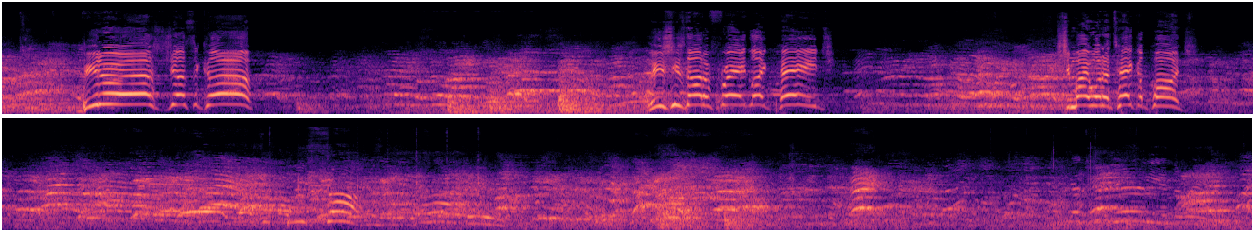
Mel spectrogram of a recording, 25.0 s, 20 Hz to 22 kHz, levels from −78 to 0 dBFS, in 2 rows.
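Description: No technical faults can be heard anywhere in the audio. There is nothing to point to at any moment in the recording.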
